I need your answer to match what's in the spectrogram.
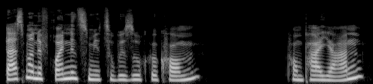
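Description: A woman telling an audience a lively personal faith story, excitable and full of restarts. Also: a little high, a little fast, no room sound, studio quality. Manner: animated, excitable, with many restarts. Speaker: speaker giving a personal faith testimony.

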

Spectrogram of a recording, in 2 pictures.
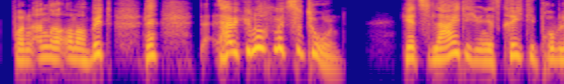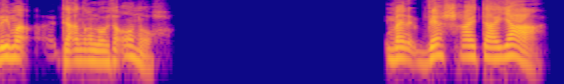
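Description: A man preaching a sermon, asking his congregation rhetorical questions and swinging between loud emphasis and quiet asides. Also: sits high, no room sound, studio quality. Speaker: pastor.

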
